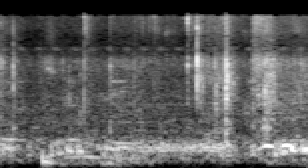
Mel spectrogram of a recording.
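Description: Racing pigeons coo in soft, low murmuring calls, a near and steady flock sound with no talking over it.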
